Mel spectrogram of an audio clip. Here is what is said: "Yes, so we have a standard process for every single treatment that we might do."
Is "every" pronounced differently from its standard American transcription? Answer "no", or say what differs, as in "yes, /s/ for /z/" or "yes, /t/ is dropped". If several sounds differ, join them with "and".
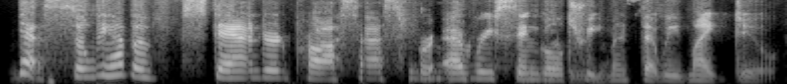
no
